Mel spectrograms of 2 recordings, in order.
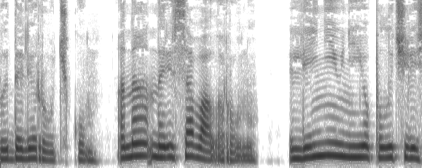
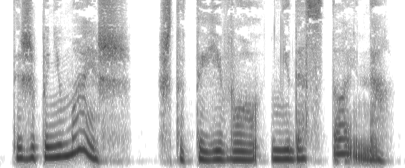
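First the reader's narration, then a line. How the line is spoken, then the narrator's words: Quiet. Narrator (Russian): тихо сказала она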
